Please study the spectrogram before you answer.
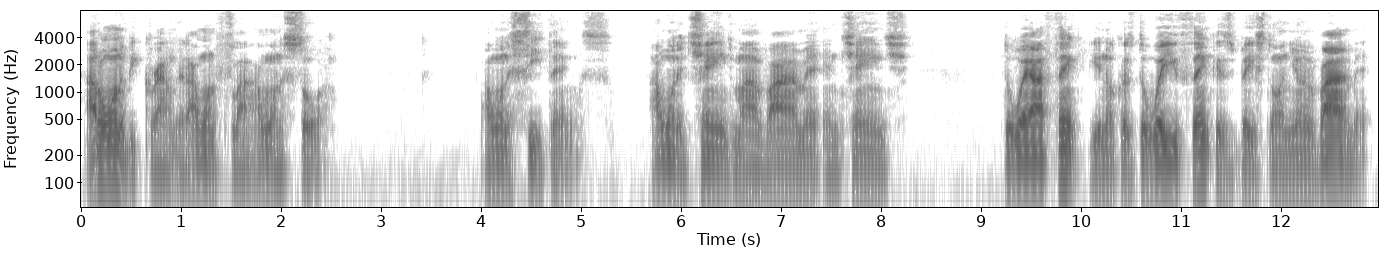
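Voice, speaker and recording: Standing before a logo wall in a small indoor studio, this thirty-something New Yorker delivers motivational words to camera. His bass voice carries vocal fry at a moderate pace, and he stays conversational yet emphatic, hammering his key phrases again and again.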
